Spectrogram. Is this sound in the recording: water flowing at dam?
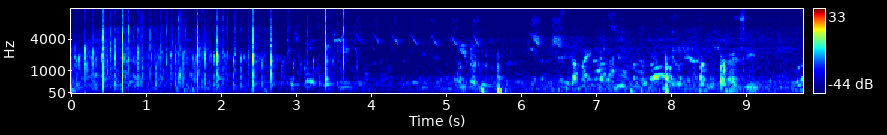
no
